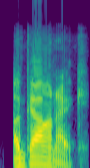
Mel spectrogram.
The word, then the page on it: agonic: American English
